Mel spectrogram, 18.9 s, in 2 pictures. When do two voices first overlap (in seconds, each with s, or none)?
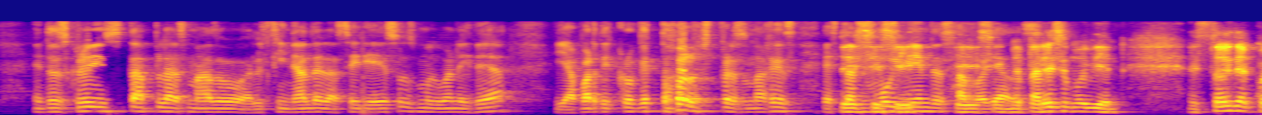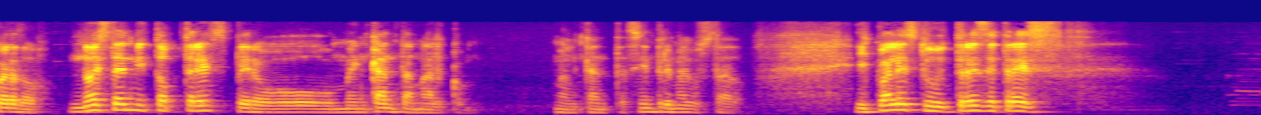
6.3 s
